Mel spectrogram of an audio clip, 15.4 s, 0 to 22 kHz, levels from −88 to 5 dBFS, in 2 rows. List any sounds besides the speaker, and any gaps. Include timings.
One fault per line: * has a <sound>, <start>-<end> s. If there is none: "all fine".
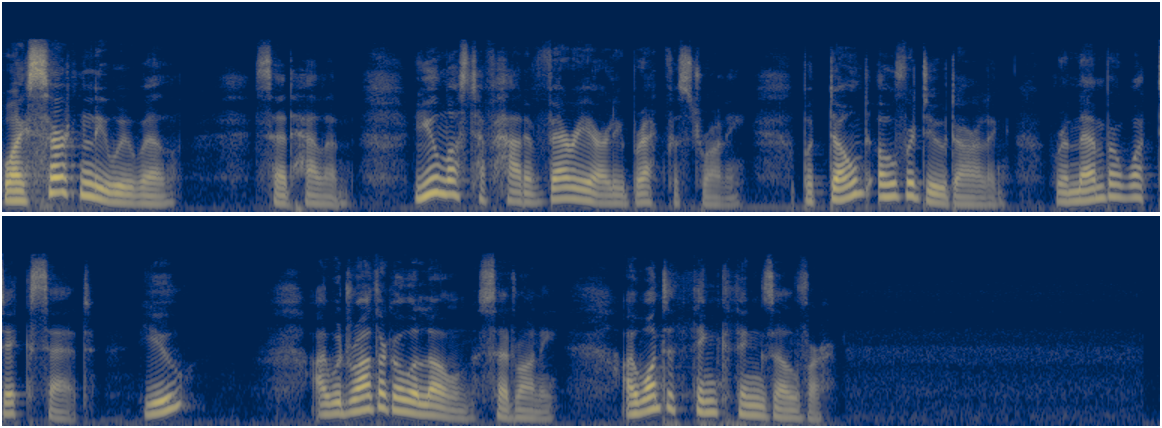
all fine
